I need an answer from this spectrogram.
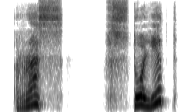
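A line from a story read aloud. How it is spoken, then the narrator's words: Forced out, astonished. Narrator (Russian): выдавила я, пораженная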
